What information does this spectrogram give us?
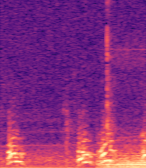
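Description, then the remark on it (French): A dog barks in a courtyard in a quick series of about four sharp, yelping barks over a steady low background hum. “Dans la cour, le chien continua à aboyer.”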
